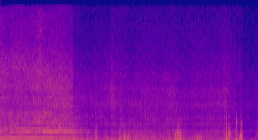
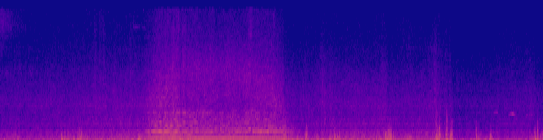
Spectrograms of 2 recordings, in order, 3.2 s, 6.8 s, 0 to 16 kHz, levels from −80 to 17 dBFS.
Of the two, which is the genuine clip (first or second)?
second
